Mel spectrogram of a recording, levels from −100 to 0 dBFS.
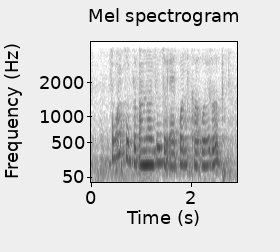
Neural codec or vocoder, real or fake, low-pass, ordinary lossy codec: codec, 16 kHz, 1 kbps, FunCodec, trained on Chinese and English, 50 frames a second; fake; 3.6 kHz; AAC, 24 kbps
